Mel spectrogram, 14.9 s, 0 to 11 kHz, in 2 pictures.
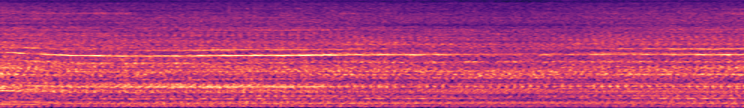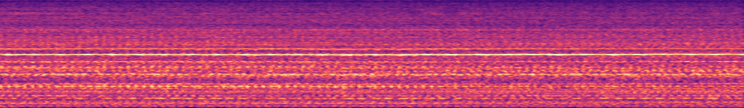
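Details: Lexus RX300 at idle: a thin, constant high-pitched whine sits above the engine note; owner suspects the alternator, unconfirmed.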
